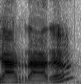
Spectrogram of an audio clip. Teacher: é o R de arara, né? O R brando, o R que vibra.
